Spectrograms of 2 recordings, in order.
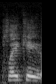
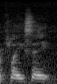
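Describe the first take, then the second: First: "placate" said PLAY-kate, hard K in the middle. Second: "placate" said PLAY-sate, soft C in the middle. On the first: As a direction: say "placate" with a k sound for the c. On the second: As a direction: say "placate" with an s sound for the c. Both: Shown as a demonstration. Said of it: "is it placate or placate".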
